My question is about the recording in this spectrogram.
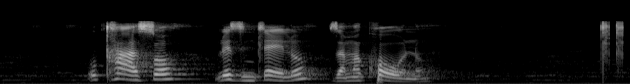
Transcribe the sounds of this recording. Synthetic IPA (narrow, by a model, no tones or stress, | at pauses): uǀʰasɔ | lwezint͡ɬʼɛlɔzamakʰɔːnɔ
